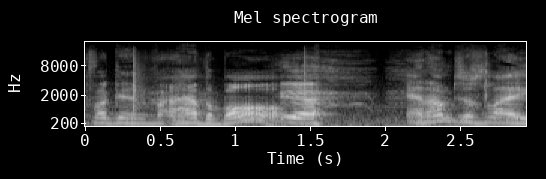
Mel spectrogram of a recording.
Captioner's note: laugh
